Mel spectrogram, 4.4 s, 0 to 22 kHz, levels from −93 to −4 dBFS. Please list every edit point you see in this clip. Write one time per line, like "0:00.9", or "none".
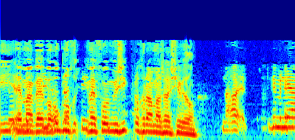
0:01.3
0:03.3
